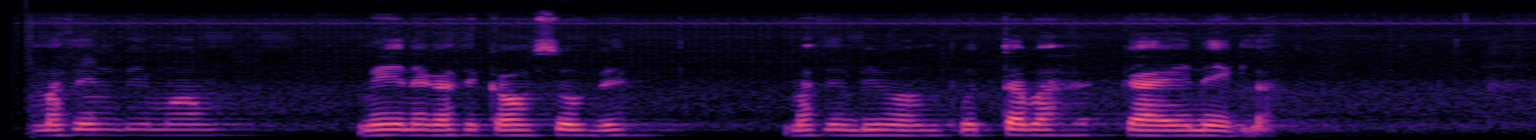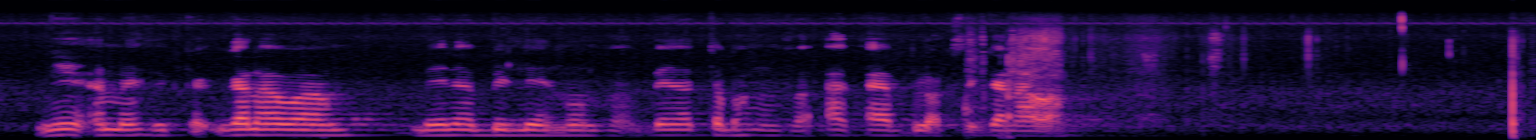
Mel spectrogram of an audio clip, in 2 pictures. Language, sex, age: Wolof, male, 18-24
